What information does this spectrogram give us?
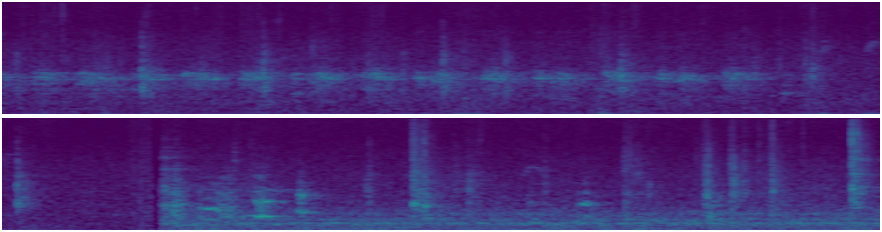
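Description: A female chukar gives soft, clucking notes in a steady run, then an abrupt cut brings louder clicks and rustling noise.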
